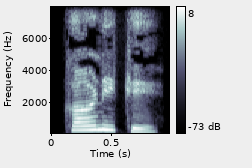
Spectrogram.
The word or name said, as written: ಕಾಣಿಕೆ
